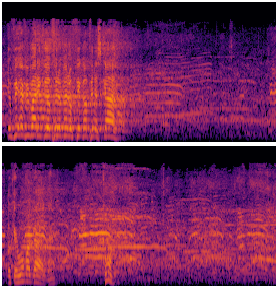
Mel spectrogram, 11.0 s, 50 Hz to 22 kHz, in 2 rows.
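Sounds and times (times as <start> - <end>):
speech: 0.1 - 2.6, 5.6 - 6.7, 7.5 - 7.9
dense concert crowd shouting and calling out: 2.4 - 10.9.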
